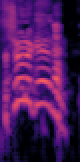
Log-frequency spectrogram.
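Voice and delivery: high, loud attack shout; hammed-up combat holler; mock anime battle cry. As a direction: yell it like a cartoon fighter. Mimics anime character's attack cry.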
